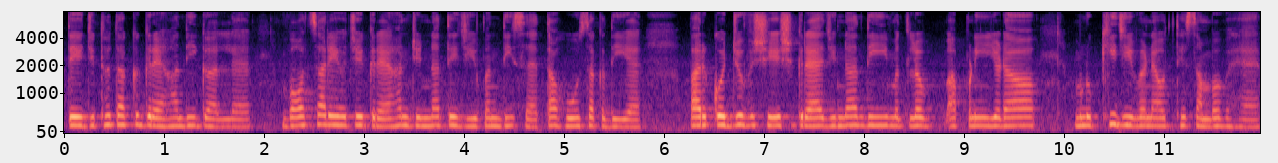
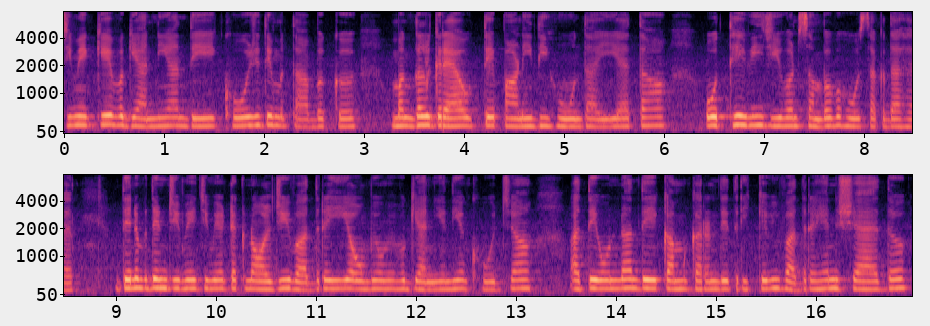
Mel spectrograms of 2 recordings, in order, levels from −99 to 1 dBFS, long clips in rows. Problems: background sounds at intervals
